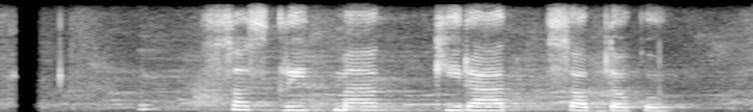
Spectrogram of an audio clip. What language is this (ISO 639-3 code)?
nep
